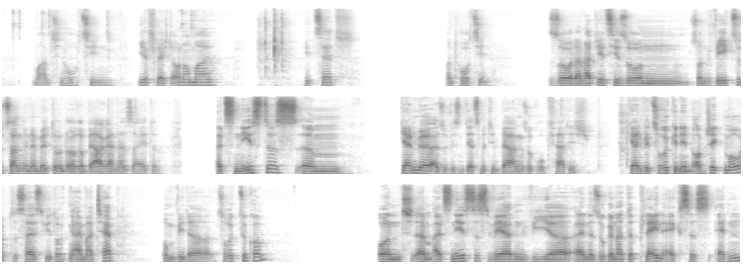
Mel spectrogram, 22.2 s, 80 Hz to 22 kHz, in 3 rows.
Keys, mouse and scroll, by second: 0.3 click, 0.7-1.7 middle drag, 1.7 click, 2.5 g, 4.3 click, 4.6-7.6 middle drag, 8.4 middle click, 12.8 click, 13.5 Tab.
